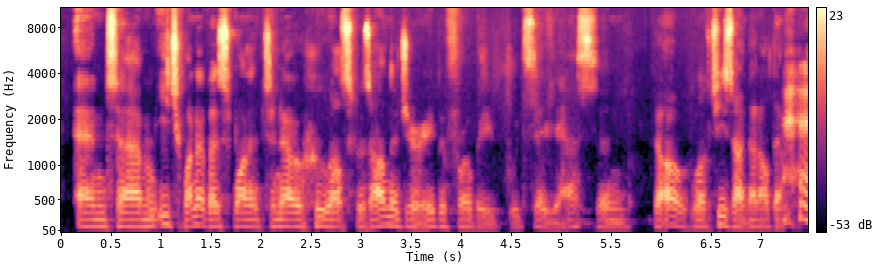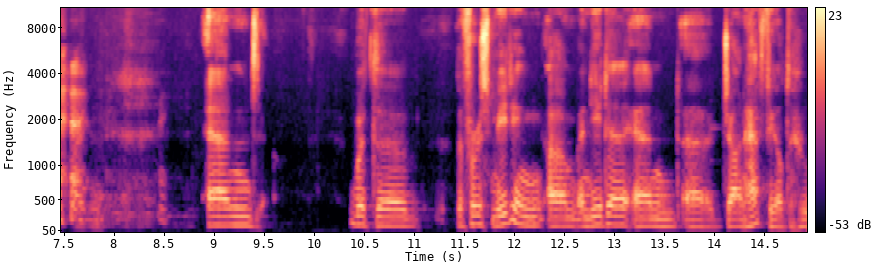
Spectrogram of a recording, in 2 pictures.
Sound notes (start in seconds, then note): 7.1 laughter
